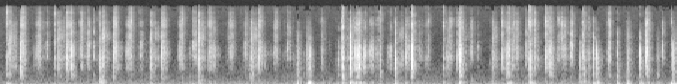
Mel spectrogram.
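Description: Long nails scratch and flick along the pleated folds of a hollow, light honeycomb paper spider decoration: a purple, black and green honeycomb tissue-paper ball with black cardstock spider legs. The result is a rapid stream of dry, crackly scratches and papery flicks with a bright rustle and almost no ring after each stroke.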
